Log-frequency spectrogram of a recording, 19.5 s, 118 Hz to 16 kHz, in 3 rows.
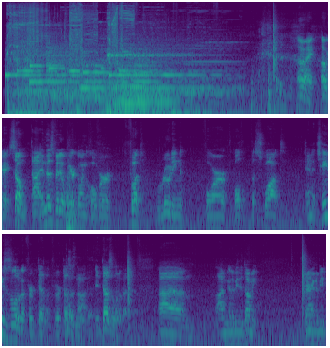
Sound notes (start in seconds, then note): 0.0 tinkling music; 5.0 laughing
